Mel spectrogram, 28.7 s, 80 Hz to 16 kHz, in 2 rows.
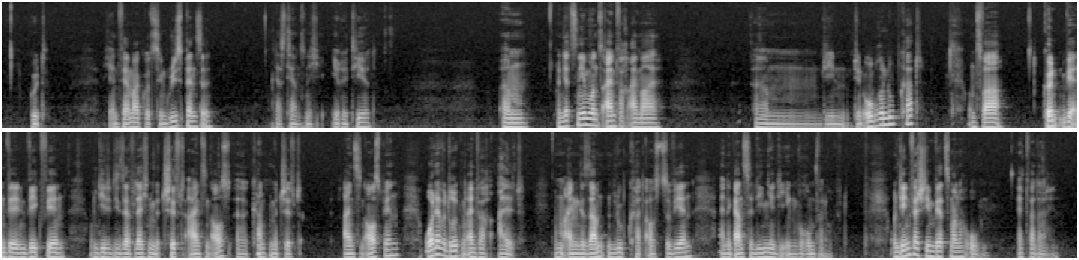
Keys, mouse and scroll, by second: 2.4 n, 3.6 scroll up 3, 3.8 scroll down 1, 4.1-5.2 scroll up 2, 5.2 click, 5.9 n, 7.8 right click, 8.9 b, 10.1 right click, 12.4 middle click, 15.2 shift+right click, 16.3 shift+right click, 17.1 shift+right click, 20.1 right click, 21.1 alt+right click, 26.3 click.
